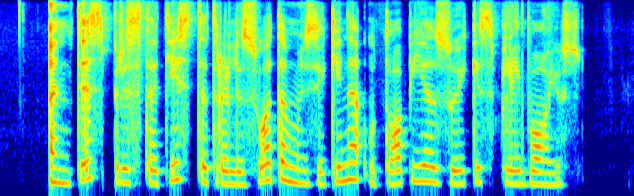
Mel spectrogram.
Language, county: Lithuanian, Vilnius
